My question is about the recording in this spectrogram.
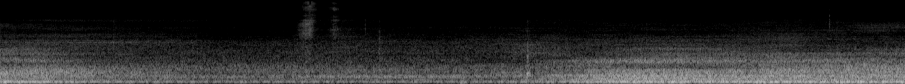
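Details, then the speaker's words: LG 6000 BTU window air conditioner with rotary compressor, first start of summer 2022: only the fan runs, airy rush and low hum, compressor not yet started, likely on its roughly 3-minute compressor delay that lets pressure equalize. "It maybe it's on its compressor delay. once again, this one has a compressor delay."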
